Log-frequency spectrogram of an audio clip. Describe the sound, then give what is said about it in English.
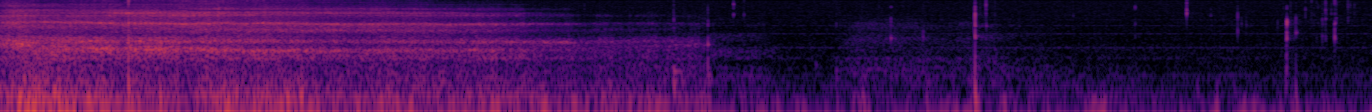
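An audible exhale pushed through the back of the throat during a breathing exercise: a long, breathy rushing hiss that fades away after about three seconds, followed by a few faint scattered clicks in near quiet. “Breathe in through the nose, move the breath to the back of the throat, and exhale, making an audible sound.”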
